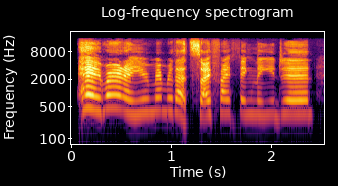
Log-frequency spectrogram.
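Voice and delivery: high, loud agent greeting; chirpy agent. Retold or imitated. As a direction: imitate an agent calling up brightly. Agents' phone call acted out.

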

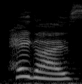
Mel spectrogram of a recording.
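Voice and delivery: mocking celebrity. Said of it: "Everything is just like".

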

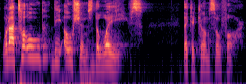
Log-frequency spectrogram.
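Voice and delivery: dropping to a low whisper; hushed voice of God. Retold or imitated. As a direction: let God's words fall to a hush. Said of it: "this is what he says".

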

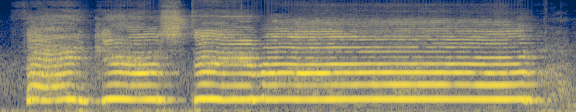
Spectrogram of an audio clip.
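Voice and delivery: high, loud group yell of thanks. Retold or imitated. Kids and pastor yelling thanks to the tow driver, loud. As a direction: shout it as loud as you can. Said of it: "We all yelled".

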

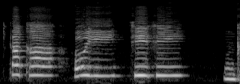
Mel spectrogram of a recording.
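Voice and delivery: high-pitched parrot calls; bird language. A narrator's reading. Parrot demonstrating bird language to the doctor, high squawky calls. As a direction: chirp out bird words, pitched right up. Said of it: "in bird language".

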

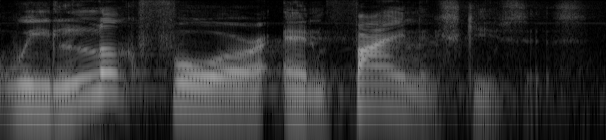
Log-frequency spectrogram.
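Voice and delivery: very slow with weight on look; slow emphasis. Acted. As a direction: lay each word down slowly for the church. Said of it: "repeated line, spoken slowly".

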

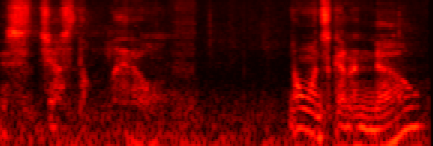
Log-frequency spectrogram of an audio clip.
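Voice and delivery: hushed, secretive coaxing; sly tempting whisper. Acted. Sin tempting you in secret, whispered. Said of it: "Sin always tells you that".

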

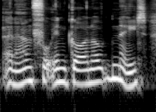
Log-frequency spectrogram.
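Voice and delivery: put-on high-pitched Geordie party girl caricature; mock Geordie accent. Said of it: "then they're like".

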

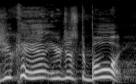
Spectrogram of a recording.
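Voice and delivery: high, loud dismissive king; Saul scoffing. Retold or imitated. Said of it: "And Saul says".

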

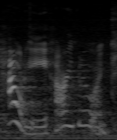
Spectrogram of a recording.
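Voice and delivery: high, soft chirpy greeting; email greeting. Acted. Podcaster quoting her own email greeting, high soft howdy. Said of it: "I say in my emails".

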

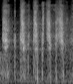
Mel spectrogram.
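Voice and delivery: whispered chick chick chuffing like a train; voiceless train chuff; chugging train noise. Retold or imitated. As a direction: puff out the sound of a train climbing. Mimicking a train going uphill.

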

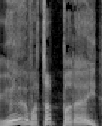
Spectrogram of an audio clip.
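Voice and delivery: high, loud, friendly hello; jolly it up like old pals; mock chummy greeting. Dude messing with a stranger, high, loud and chummy.

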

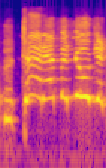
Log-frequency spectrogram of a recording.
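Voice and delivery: very high, hollered fan imitation; mock ecstatic yell; excited fan shout. Acts fan jumping out of car.

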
